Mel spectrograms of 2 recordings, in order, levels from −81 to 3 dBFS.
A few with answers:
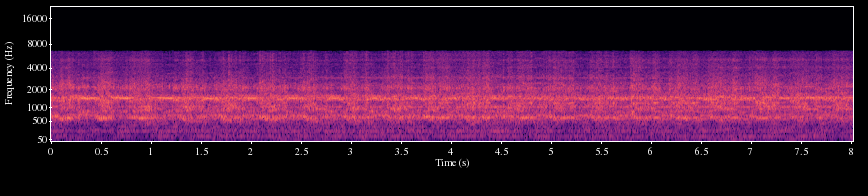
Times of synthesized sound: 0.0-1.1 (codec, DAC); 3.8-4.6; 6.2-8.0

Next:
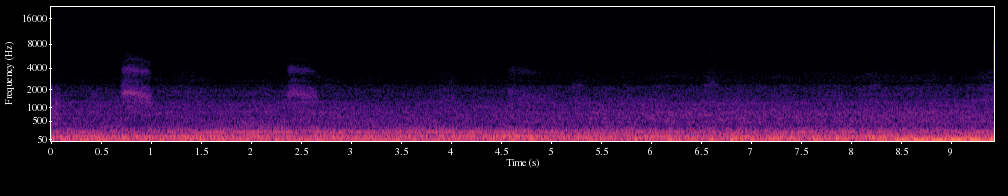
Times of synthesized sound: 0.0-8.0 (codec, DAC); 8.8-9.4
